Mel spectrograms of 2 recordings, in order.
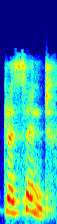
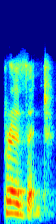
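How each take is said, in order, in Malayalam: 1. ഊന്നൽ രണ്ടാമത്തെ അക്ഷരത്തിലാണ്. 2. ഊന്നൽ ആദ്യ അക്ഷരത്തിലാണ്. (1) "അതിന്റെ സ്ട്രെസ് സെക്കൻഡ് സിലബിളിലാണ് വരുന്നത്" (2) "ഫസ്റ്റ് സിലബിളിൽ വരുമ്പോൾ"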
